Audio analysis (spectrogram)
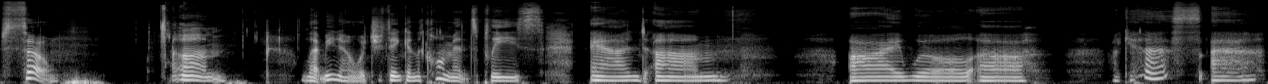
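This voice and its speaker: A middle-aged woman with a calm voice, low and gravelly, who talks slowly with many pauses. She stops and restarts her sentences often, and the recording is dry and close. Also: dry recording. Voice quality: calming voice. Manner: halting, many fillers and restarts. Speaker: meditation channel host. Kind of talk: casual personal monologue.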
